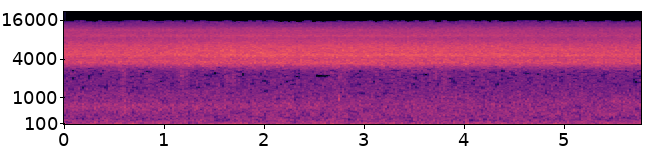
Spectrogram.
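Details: Cicadas in chorus at Amsa Ecological Park on the Han Riverside, Seoul, South Korea, on a hot early summer evening, July 26, 2021: a dense, steady high-pitched buzzing drone, unbroken throughout, with faint low rumble beneath.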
